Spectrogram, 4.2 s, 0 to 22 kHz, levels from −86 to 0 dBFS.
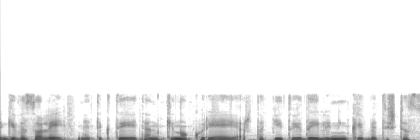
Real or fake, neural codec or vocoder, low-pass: real; none; 7.2 kHz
